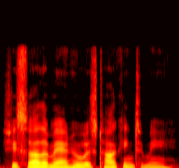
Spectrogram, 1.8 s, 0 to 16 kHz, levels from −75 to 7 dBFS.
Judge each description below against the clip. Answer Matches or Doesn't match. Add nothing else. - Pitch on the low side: Matches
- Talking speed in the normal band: Doesn't match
